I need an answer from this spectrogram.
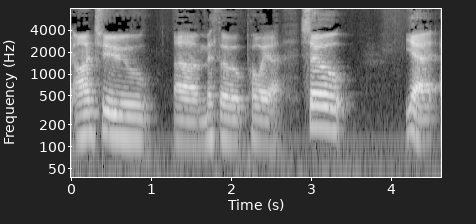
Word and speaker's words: Mythopoeia: say it like that then I think maybe it should be myth POA um maybe I'm just over pronouncing it there well poea makes you think of poetry right so it's a poem about myths right so mytha POA probably would be more close to what the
